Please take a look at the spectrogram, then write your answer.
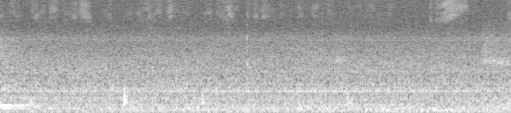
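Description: A teacher writes on the board during a school chemistry lesson on metals, giving a faint, continuous scratchy stroking with no one talking.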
